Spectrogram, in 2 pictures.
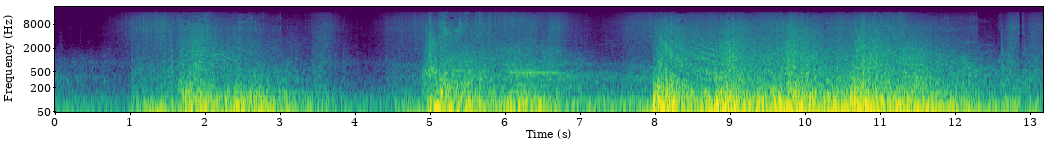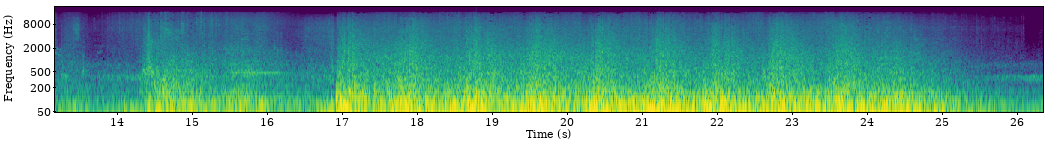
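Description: Magic spells crackle and roar in loud bursts.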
